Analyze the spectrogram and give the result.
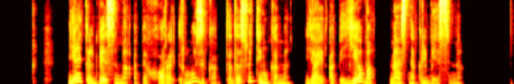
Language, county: Lithuanian, Vilnius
